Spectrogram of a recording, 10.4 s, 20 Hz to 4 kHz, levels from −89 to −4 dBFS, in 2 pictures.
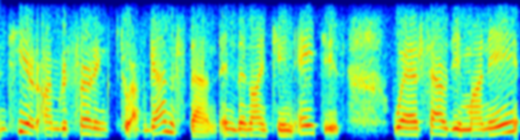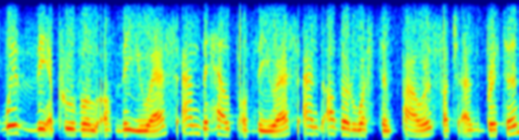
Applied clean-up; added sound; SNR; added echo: none; none; none; none.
